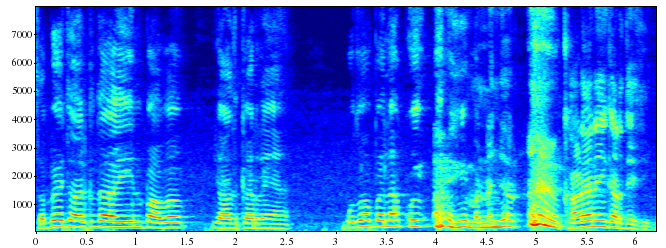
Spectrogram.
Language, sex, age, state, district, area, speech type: Punjabi, male, 60+, Punjab, Bathinda, urban, spontaneous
